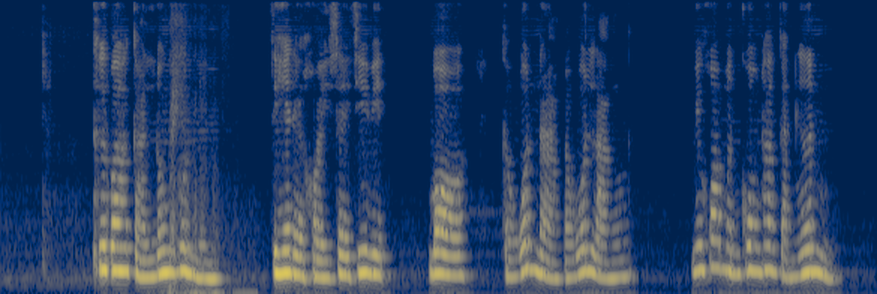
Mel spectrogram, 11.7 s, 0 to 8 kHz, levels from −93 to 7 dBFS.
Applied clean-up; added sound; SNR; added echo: neural separator model SepFormer DNS4.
